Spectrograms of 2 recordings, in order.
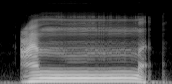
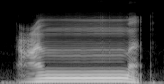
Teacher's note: Setiap sahabat mendapati ada huruf mim dan nun bertasydid, maka ini memiliki hukum bacaan gunnah yang ditahan lama, atau bahasa dalam ilmu tajwidnya al-gunnatu al-mutawwalah, gunnah yang dipanjangkan penahanan suaranya. Jadi saat kita mendapati seperti ini, contoh di sini amma, jadi tidak langsung dilepas huruf mimnya, jangan amma tapi amma.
